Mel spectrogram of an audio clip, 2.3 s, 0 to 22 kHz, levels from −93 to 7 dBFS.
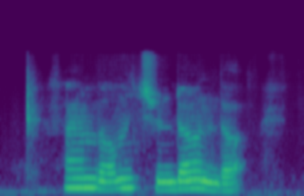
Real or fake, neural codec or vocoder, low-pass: fake; codec, 16 kHz, 1 kbps, X-Codec, HuBERT features, trained on LibriSpeech; 7.2 kHz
